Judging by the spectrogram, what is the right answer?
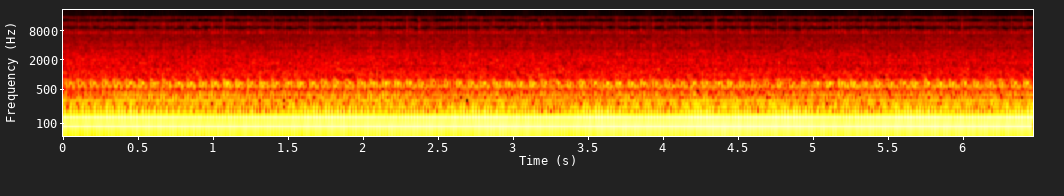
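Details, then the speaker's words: Oliver 550 tractor, first start in a reported 30+ years after ignition and starter rebuild, choked, run only seconds with no water pump belt: fires on the first key turn and holds a low, steady, even idle with no miss, rattle or hunting; runs like a top. "certainly did not expect it to fire the minute i hit the key that's literally the first time this thing has run in according to the previous owner 30 plus years"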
